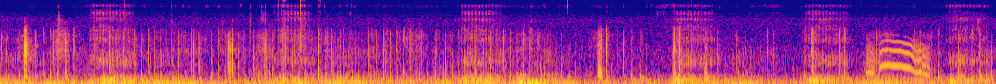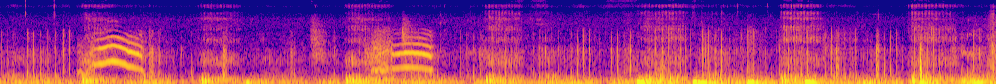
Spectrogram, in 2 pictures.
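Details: British Shorthair mother cat, Moon Stone, purring loudly while nursing her kittens eight days after birth; a steady low purr runs throughout, with three thin, arching kitten meows mid-clip and a few soft thumps near the end.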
